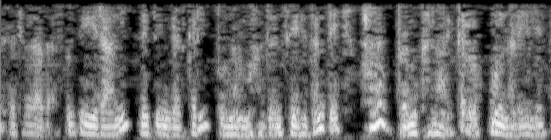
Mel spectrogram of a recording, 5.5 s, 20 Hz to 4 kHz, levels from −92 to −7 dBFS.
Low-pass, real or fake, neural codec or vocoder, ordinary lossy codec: 3.6 kHz; fake; vocoder, 24 kHz, 100 mel bands, Vocos; none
